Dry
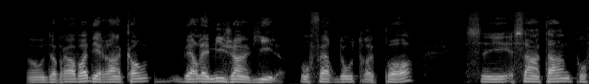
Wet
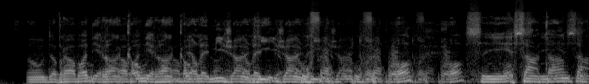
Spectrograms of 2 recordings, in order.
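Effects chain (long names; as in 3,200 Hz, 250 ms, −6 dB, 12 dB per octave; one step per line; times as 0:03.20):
mu-law and A-law mismatch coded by mu
bass and treble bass +9 dB, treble +12 dB
0:03.22–0:03.98: tube saturation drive 28 dB, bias 0.75
on a send: repeating echo 525 ms, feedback 34%, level −6.5 dB
on the sum: brickwall limiter −18.5 dBFS, peak gain reduction 9.5 dB
amplitude modulation by smooth noise, depth 65%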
